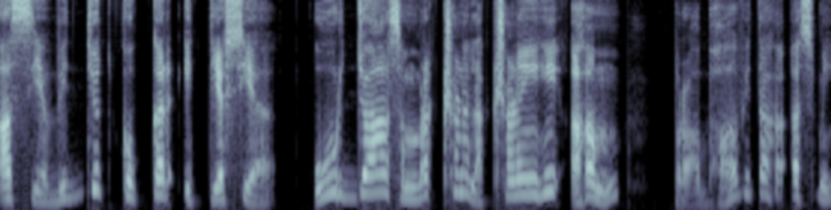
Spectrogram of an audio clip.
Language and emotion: Sanskrit, surprised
